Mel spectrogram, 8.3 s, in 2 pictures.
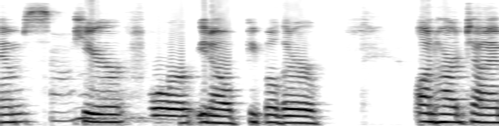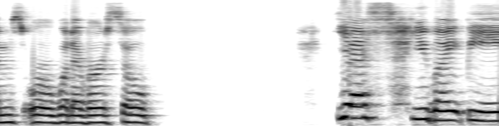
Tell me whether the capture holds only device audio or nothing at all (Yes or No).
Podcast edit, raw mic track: No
